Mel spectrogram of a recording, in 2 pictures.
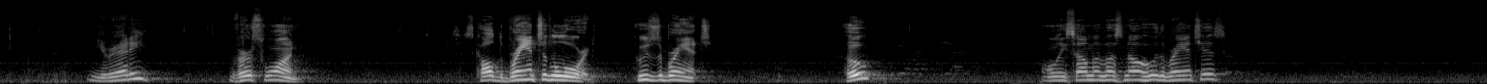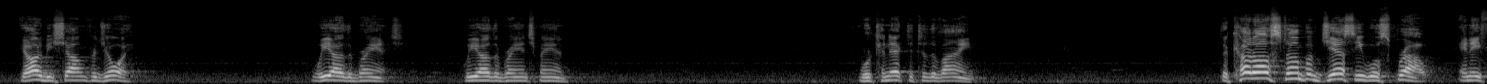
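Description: A middle-aged man speaks calmly through a microphone, pausing between phrases.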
